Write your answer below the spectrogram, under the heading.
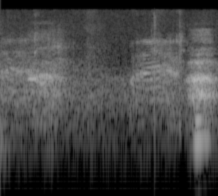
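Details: A ten-year-old stray cat conversing with a grandmother, giving short meows spaced apart, with a woman's voice and a sharp click in between.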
